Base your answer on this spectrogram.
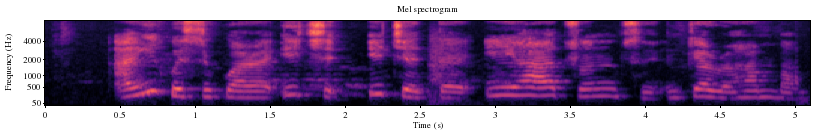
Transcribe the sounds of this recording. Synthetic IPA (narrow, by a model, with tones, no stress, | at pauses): a˨ɲɪ˦kʷe˨si˨kʷa˨ɾa˨i˦t͡ʃe˨te˨i˦ɦa˦a˦tʊ˨n̩˦tɪ˨ŋ̩˨ke˦˨ɾo˨ɦa˦m̩˦ba˨m̩˦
